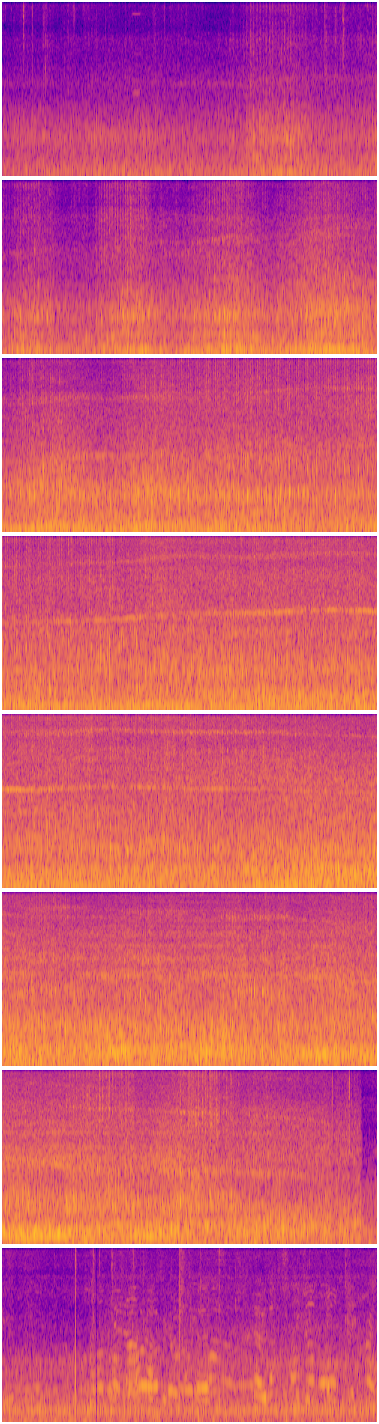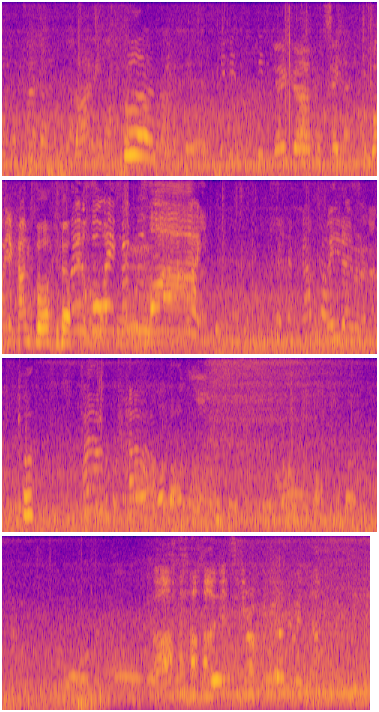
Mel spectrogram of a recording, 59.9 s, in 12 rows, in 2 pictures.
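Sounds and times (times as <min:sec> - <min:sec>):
train engine and wheels rumbling: 0:00.0 - 0:59.9
high whine: 0:10.9 - 0:40.5.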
